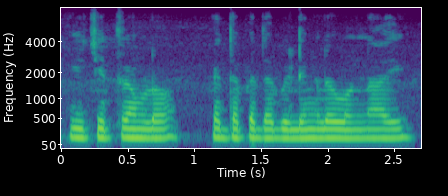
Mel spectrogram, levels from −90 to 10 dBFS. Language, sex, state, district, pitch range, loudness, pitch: Telugu, male, Telangana, Mahabubabad, 145-150 Hz, -14 LUFS, 145 Hz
